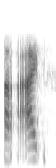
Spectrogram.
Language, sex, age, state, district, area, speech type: Telugu, female, 18-30, Telangana, Medchal, urban, conversation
